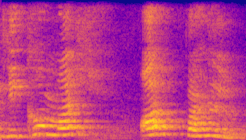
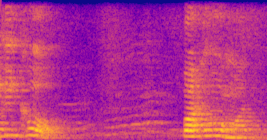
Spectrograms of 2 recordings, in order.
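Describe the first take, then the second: First: लिखो मत as one group, then और पढ़ लो; pause after मत. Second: लिखो alone, long break, then पढ़ो मत falling; pause after लिखो. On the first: Teacher giving the second sentence's meaning, pause after मत. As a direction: break after मत, before और पढ़ लो. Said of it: "दूसरे वाक्य में ये बोल रहा है". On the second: Teacher giving the first sentence's meaning, pause after लिखो. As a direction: stop after लिखो, keep पढ़ो मत together. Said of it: "पहले में ये बोल रहा है". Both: Shown as a demonstration.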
